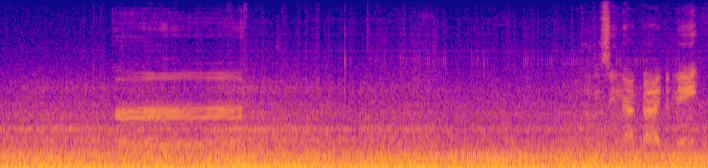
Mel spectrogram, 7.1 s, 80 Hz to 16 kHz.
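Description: A BMW E46 with new Revshift engine and transmission mounts cruises in fifth gear below 2,000 RPM, a constant low grumbling drone heard from inside the cabin while someone talks over it.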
